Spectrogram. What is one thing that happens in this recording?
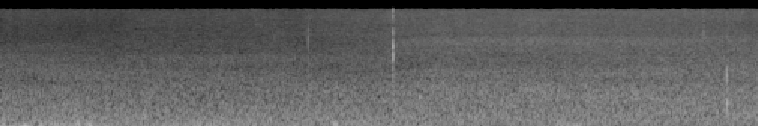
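Waves wash onto the shore and break steadily.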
